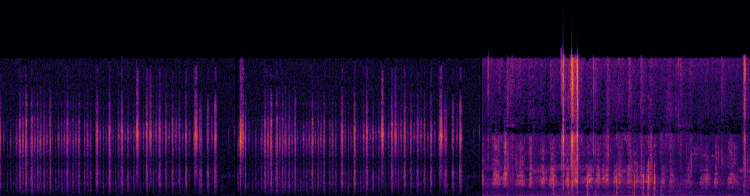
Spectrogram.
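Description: Faint rapid ticking and rustling from a small caged rodent in wood-shaving bedding. After a cut, a louder outdoor scene takes over: a coypu chewing food, with a steady low rumble and animal calls.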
